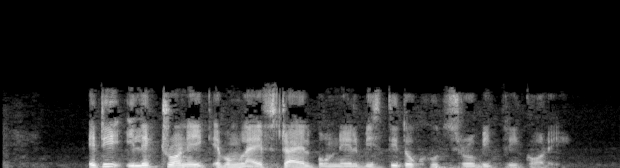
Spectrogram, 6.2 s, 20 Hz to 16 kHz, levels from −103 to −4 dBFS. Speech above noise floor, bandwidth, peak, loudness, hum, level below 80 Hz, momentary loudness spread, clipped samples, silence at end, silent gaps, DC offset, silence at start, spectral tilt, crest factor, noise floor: 51 dB; 7.8 kHz; -2 dBFS; -18 LUFS; none; -50 dBFS; 16 LU; under 0.1%; 0.75 s; none; under 0.1%; 0.9 s; -5 dB/octave; 18 dB; -69 dBFS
